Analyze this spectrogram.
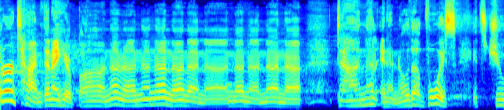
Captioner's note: hums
